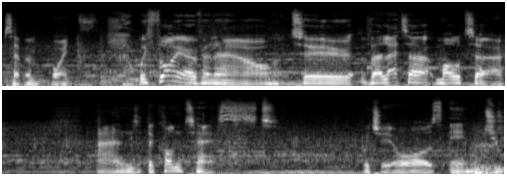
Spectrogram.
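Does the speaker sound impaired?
No.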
